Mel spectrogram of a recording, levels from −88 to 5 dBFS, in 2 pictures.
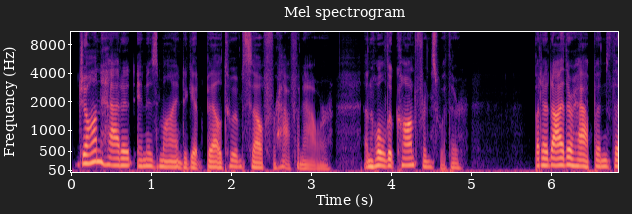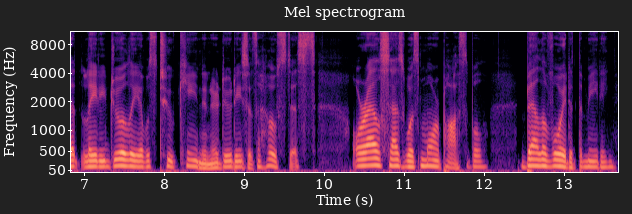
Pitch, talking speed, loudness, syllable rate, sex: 135 Hz, 205 wpm, -19 LUFS, 5.6 syllables/s, female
